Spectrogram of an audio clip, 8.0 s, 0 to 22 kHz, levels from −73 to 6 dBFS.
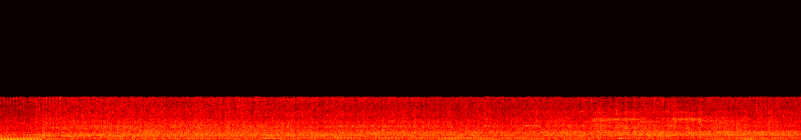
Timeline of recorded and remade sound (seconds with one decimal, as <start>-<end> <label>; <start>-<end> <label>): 0.0-8.0 recorded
